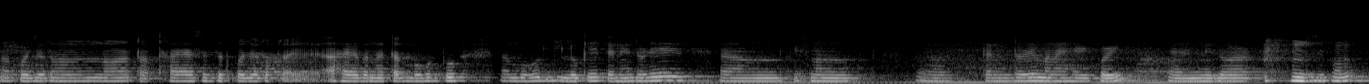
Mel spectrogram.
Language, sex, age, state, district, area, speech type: Assamese, male, 18-30, Assam, Charaideo, rural, spontaneous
